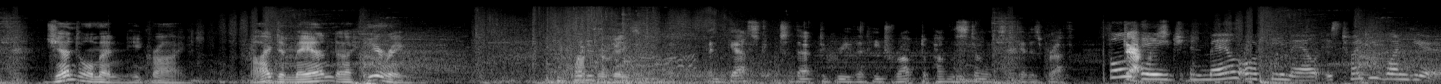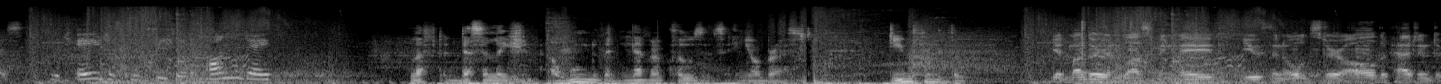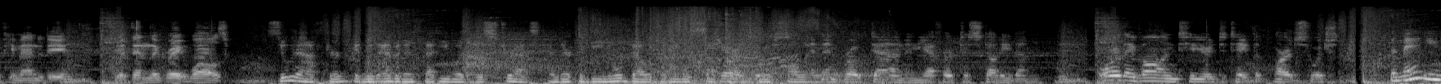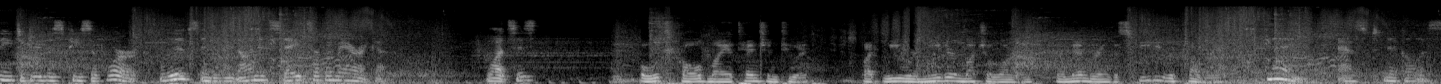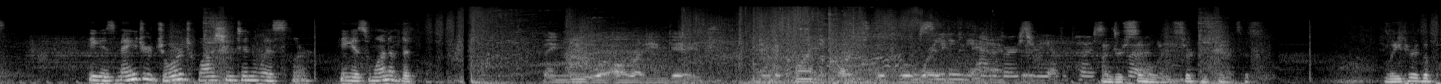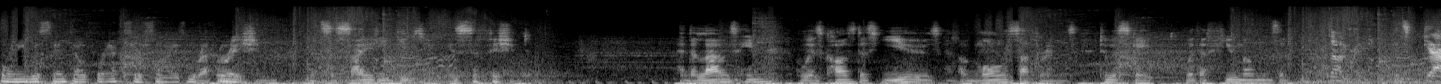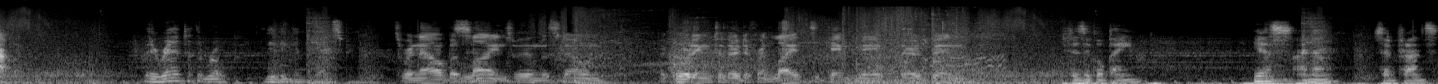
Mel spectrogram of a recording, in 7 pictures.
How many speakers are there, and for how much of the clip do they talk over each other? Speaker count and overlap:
8, about 7%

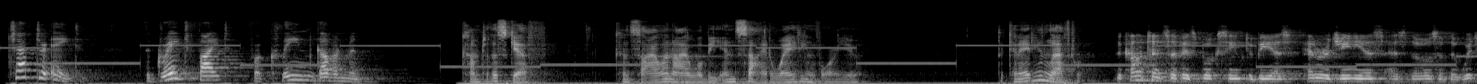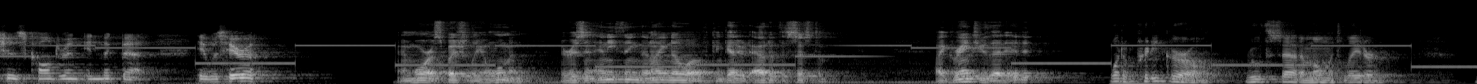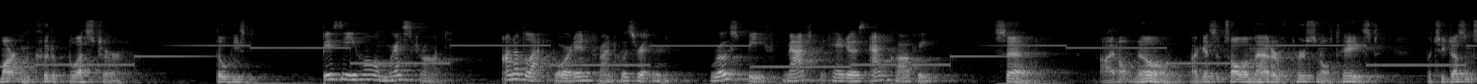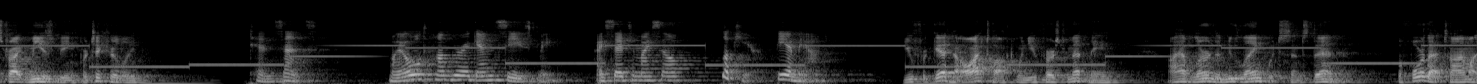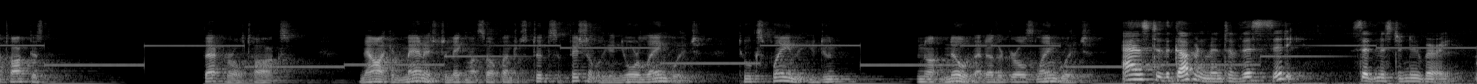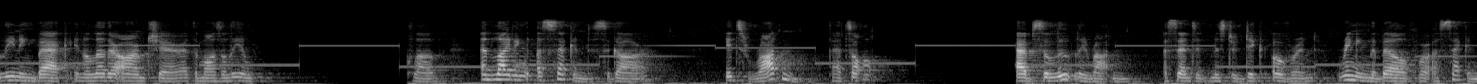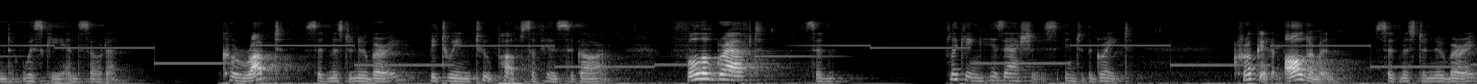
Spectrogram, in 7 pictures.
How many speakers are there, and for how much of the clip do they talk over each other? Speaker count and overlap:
6, no overlap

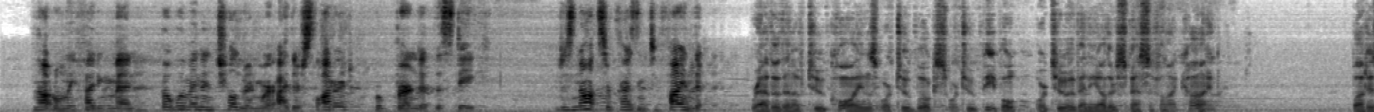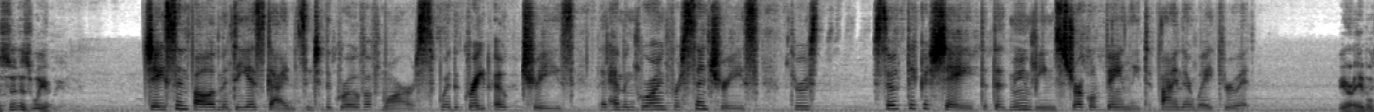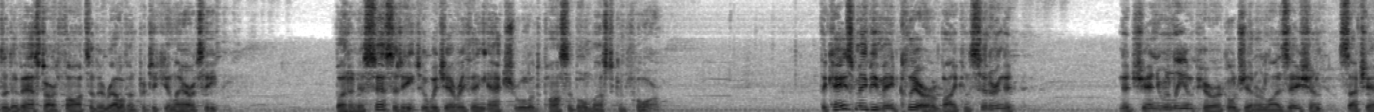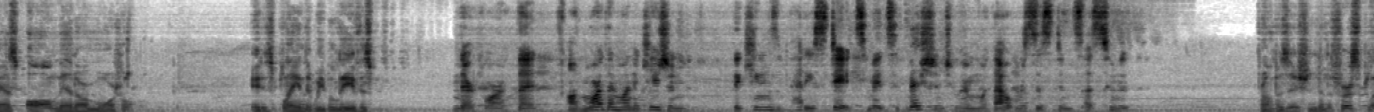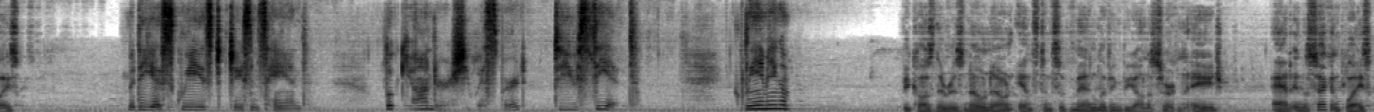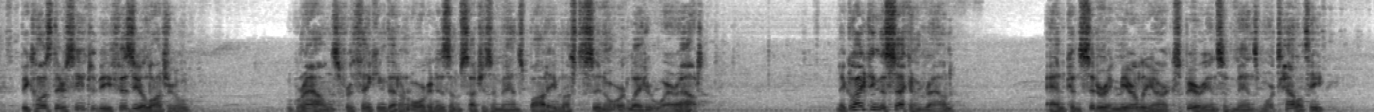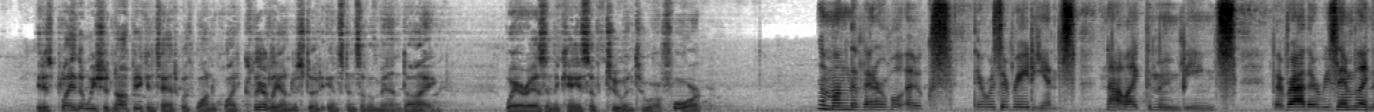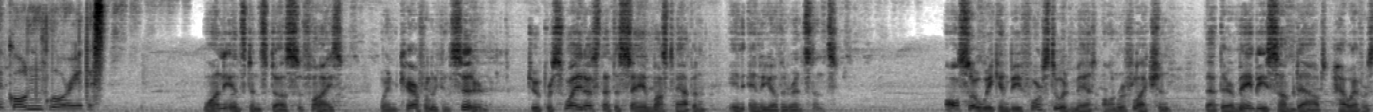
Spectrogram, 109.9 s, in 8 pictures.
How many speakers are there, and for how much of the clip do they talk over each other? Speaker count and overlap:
3, no overlap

